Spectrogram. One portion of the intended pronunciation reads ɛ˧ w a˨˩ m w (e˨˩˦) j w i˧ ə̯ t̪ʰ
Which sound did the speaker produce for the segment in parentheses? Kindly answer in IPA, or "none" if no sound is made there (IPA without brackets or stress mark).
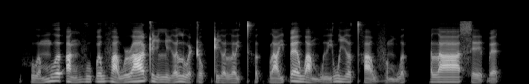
ɨ˨˩˦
